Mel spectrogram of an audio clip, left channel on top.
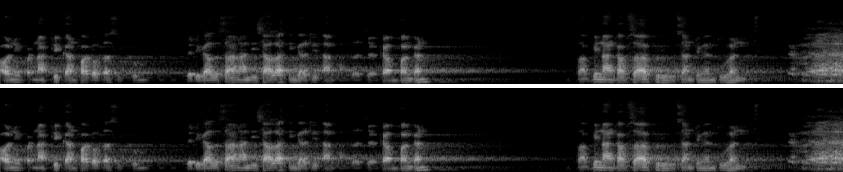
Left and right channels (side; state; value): both; identical; correlation 1.00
